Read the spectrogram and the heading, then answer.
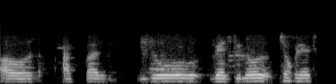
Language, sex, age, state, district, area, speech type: Hindi, male, 18-30, Uttar Pradesh, Mirzapur, rural, conversation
